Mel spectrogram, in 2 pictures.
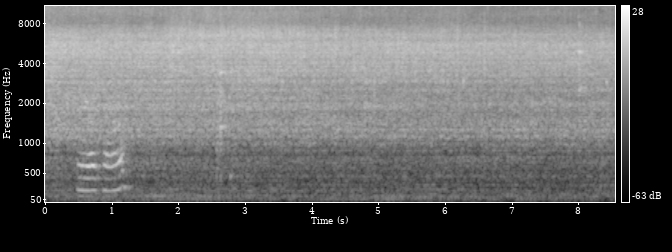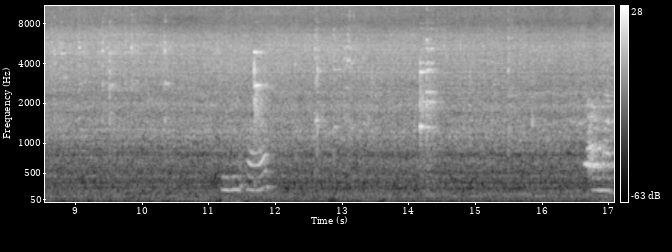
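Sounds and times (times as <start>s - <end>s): vegetables sizzling in hot oil: 0.0s - 17.0s.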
